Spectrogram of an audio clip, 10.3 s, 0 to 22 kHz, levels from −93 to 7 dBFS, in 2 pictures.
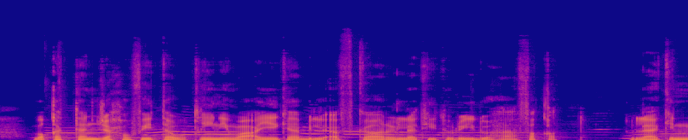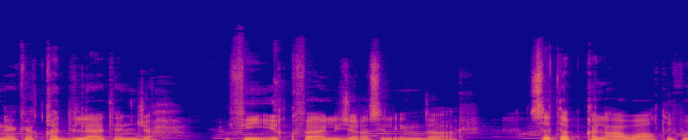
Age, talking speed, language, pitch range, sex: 40-59, 110 wpm, Arabic, 70-95 Hz, male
